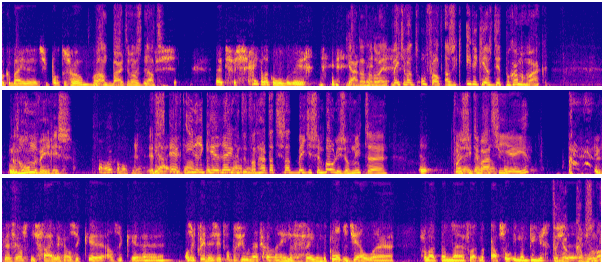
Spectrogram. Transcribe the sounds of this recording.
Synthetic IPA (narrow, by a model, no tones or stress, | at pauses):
owkəbɛjəsypɔrtəsɦowmʋɑnt̚bœɥtənʋɑs̬ətnɑt | ətfəɹsrɪkələkəɦɔndəʋɪːɹja̰ːdɑtɦɑdəʋɛjʋejtəʋɑtətɔpfɑlˠtɑlˠs̬ɪkidərəkɪːrɑzdɪt̚proχrɑmama̰ːk | dɑtɦɔndəʋɪːrɪ̰s | okɔpə̰tɪsɛxtidərəkɪːejəntəntʋɑntɦdɑtɪ̥sdɑtəmbejcəsɪmbowlis̬ɔfnitə | fʊːɹdəsityaːsiɦi | ɪkbɛzɛlˠfsnitfɛjləxɑ̰lˠsɪkɑ̰lˠsɪkʰ | ɑlˠsɪɡ̚bɪnəzɪtʋɑntəɹvilˠnɛtxəʋownənɦejləvəɹvejləndəklɔdəd͡ʒɛlˠə | v̥ɑnœɥtmənvɑnœɥtməkɑpsəlˠɪnmɛnbiːrdjɔwkɑplˠ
